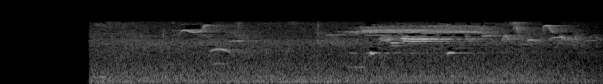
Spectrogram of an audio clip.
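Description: Forest ambience: several birds chirping and whistling over a steady hiss, starting about a second in and fading out near the end.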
